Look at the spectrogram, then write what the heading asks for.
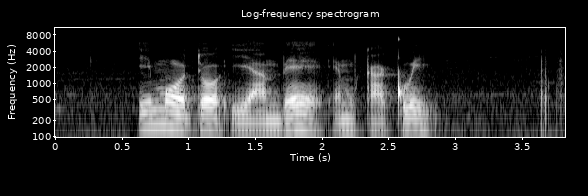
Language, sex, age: Zulu, male, 19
